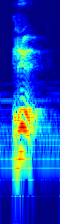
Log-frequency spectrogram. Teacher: using a flap rather than a trill sound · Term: vocalic r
